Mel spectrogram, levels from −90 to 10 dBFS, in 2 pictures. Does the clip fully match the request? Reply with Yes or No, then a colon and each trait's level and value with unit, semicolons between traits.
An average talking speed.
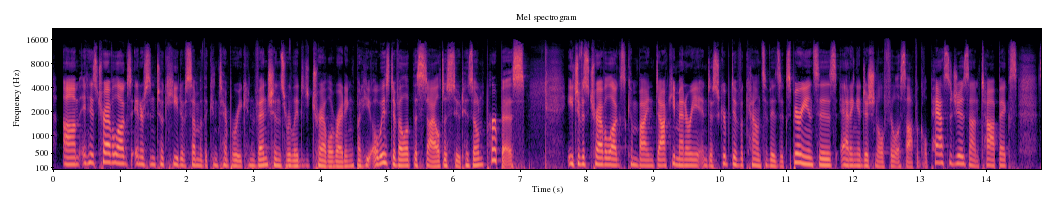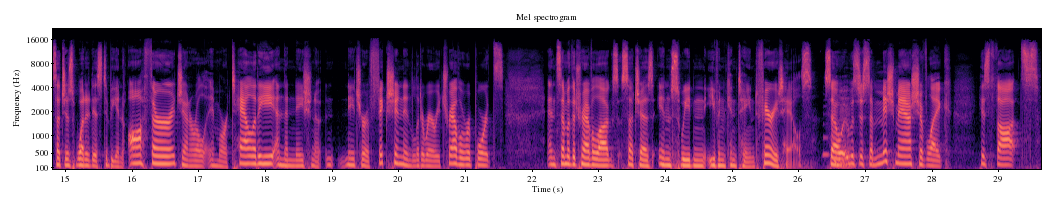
Yes: average, 185 wpm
